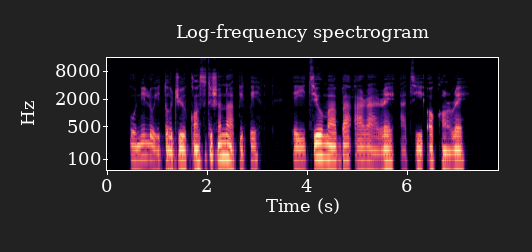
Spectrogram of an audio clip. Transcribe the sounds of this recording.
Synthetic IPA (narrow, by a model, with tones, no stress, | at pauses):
o˨nĩ˦lo˦˨i˨tɔ˨d͡ʒu˨˦kɔ̃˧nsti˧tu˦ʃɔ̃˦˨nã˦˨k͡pi˨˦k͡pe˦ | e˧ji˧tʰi˦o˦mãː˧ba˦ʔa˧ɾa˧˨ɾɛ˧a˨tʰi˧ɔ˧kʰã˨ɾɛ˧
